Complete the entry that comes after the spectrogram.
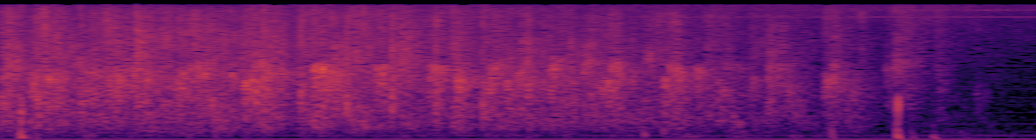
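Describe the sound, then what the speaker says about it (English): Audience applause welcoming a university president to the podium at an academic lecture on the social sciences, a steady wash of clapping that holds for several seconds and thins toward the end. "Give him a big applause"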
